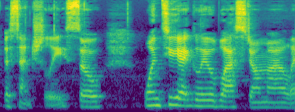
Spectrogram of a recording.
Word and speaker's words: glioblastoma: 25 years old, and you have been diagnosed with, and let's see if I can pronounce this right, glioblastoma. – Yes. Good job. That's right.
